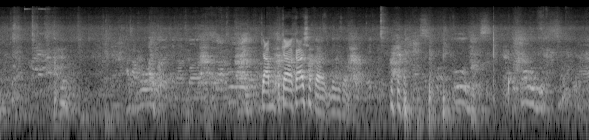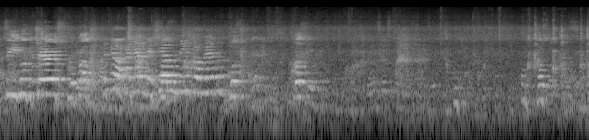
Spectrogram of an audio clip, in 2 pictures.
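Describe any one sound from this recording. A man shouts commands at a dog nearby.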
